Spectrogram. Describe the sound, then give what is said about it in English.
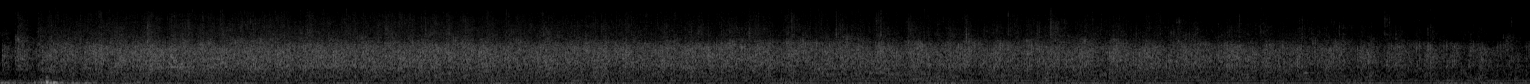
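Sustained audience applause for Coach Tim Miles, head men's basketball coach at the University of Nebraska at Lincoln, after his talk on Noon Forum: a dense steady patter of many hands clapping at an even loudness for about fifteen seconds, with a faint low hum underneath and no voices. “One more time, round of applause, Coach Tim Miles.”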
